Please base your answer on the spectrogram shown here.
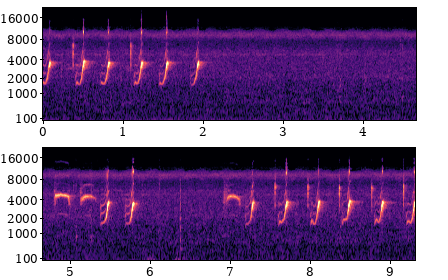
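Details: Varied singing from a male olive-backed tailorbird: a quick series of sharp chirps, a pause, then softer hooked notes blending back into rapid bright chirping. Recorded as tutor song for other birds.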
